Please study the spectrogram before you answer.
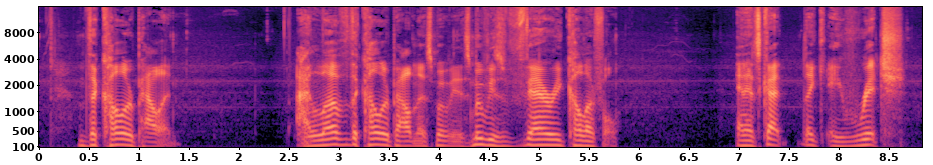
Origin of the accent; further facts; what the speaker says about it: United States; We come from America. Cultural appropriation is what we do.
